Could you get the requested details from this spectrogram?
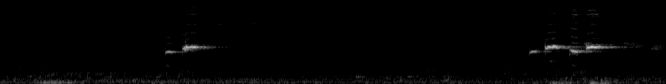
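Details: Caged-style green leafbird song mimicking trucuk phrases: one brief whistled note, a long pause, then a quick burst of three clear whistled phrases near the end, over faint low background rumble.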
